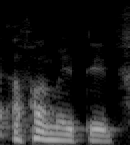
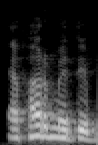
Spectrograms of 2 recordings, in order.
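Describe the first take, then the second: First: অ্যাফার্মেটিভ with no r before the m; silent R. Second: অ্যাফার্মেটিভ with the r sounded; R pronounced. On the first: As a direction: drop the r in অ্যাফার্মেটিভ. (র বাদ দিয়ে অ্যাফার্মেটিভ) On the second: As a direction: say অ্যাফার্মেটিভ with r before the m. (র উচ্চারণ করে অ্যাফার্মেটিভ) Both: Shown as a demonstration. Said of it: "আর এর উচ্চারণ হবে না".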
